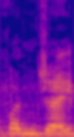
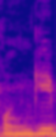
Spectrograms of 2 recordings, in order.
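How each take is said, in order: First: It has a soft j sound and ends in 'eye'. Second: It has a hard g sound and ends in 'ee'. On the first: "इसको फंजाई भी पढ़ते हैं" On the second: "फंगी इसका सही pronunciation है"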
